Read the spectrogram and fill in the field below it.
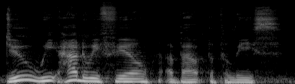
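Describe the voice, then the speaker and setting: A man's voice: medium pitch, big pitch swings, unhurried, mellow, slight background noise. A man co-hosting a podcast, talking in an opinionated, argumentative way with a sarcastic edge and frequent restarts. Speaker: podcast co-host. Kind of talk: opinionated casual chat.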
